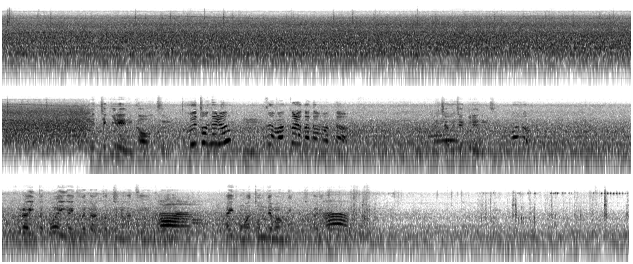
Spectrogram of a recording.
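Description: A car hums steadily as it drives along a road, loud at first and then quieter.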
